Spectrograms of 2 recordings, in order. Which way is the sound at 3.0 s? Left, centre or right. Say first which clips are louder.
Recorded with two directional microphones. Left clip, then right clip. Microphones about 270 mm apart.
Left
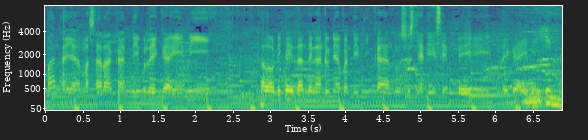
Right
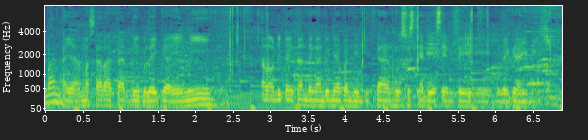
Left 1 dB; centre.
